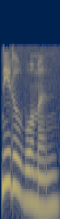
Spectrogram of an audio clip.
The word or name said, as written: needlewoman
